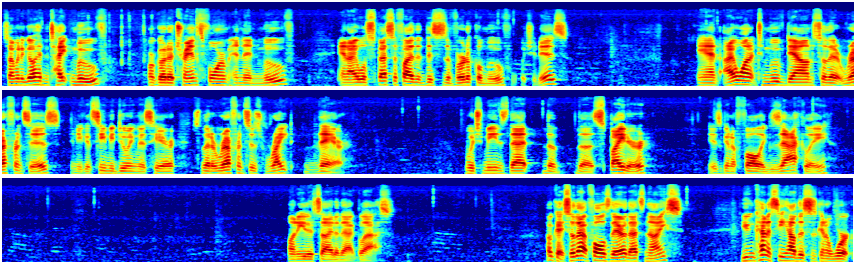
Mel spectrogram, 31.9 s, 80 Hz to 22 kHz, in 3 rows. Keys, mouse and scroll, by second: 0.7-2.3 typing, 6.3 click, 8.3 click, 8.8 click, 15.7 click, 16.7 click, 16.8 click, 20.6 right click, 21.1 middle click, 21.1 middle click, 21.2 middle click, 23.5 scroll, 26.0 scroll, 26.5 right click, 26.8-27.3 middle click, 26.8 middle click, 27.1 middle click, 27.2 middle click, 29.4 scroll, 29.7 right click, 30.3-30.8 scroll, 30.8 middle click, 30.9 middle click, 31.2 middle click, 31.3 middle click.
